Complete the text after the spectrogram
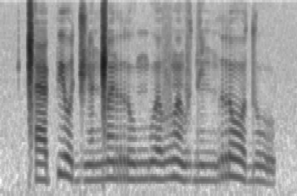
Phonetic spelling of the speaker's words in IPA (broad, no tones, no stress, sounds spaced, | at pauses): ǁ æ pʲ o d͡ʒ ə̃ ŋ͡ǁ ə̃ r u ŋ u ə̯ v ə̃ v d ĩ ŋ r o d u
